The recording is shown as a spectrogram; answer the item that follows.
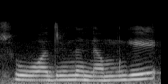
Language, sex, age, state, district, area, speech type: Kannada, female, 18-30, Karnataka, Uttara Kannada, rural, spontaneous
